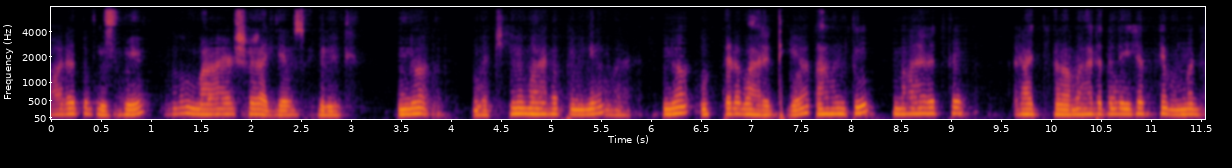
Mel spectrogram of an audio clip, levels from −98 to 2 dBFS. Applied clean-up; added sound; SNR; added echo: neural mask model DeepFilterNet 3.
